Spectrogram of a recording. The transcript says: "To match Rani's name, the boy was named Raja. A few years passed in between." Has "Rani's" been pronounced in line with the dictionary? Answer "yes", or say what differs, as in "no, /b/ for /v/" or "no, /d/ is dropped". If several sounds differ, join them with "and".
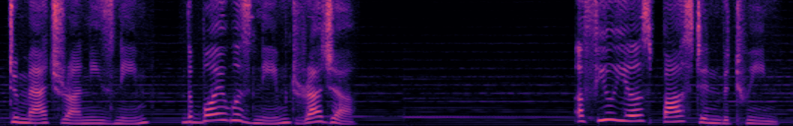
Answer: yes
